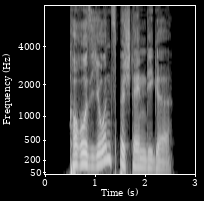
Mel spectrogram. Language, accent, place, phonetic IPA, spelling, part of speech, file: German, Germany, Berlin, [kɔʁoˈzi̯oːnsbəˌʃtɛndɪɡə], korrosionsbeständige, adjective, De-korrosionsbeständige.ogg
- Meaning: inflection of korrosionsbeständig: 1. strong/mixed nominative/accusative feminine singular 2. strong nominative/accusative plural 3. weak nominative all-gender singular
